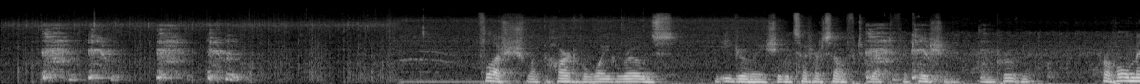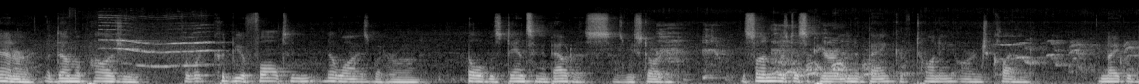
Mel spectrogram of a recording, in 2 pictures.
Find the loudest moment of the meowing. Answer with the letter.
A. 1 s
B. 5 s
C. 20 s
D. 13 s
D.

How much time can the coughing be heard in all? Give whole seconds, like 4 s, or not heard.
5 s.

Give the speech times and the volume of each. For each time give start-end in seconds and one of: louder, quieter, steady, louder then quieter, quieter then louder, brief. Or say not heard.
4.8-22.7 steady.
